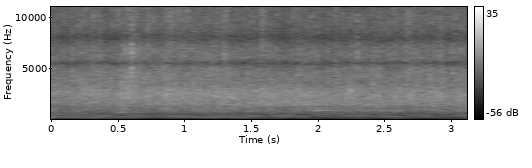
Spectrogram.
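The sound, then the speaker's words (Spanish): A church audience applauds steadily for the Lord, a dense wash of many hands clapping at once for several seconds, with a faint sustained musical tone underneath and no voices. “¿Quién le puede dar un aplauso al Señor?”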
